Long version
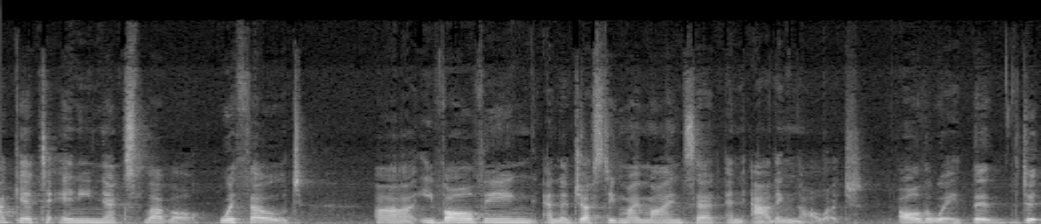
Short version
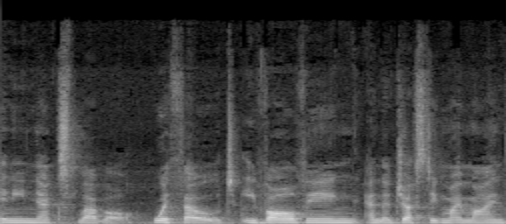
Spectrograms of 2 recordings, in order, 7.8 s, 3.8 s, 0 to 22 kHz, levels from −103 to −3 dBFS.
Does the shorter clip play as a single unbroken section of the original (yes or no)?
no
